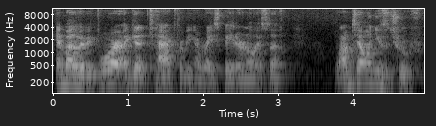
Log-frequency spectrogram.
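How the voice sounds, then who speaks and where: A man's voice: mid-range voice, fast. A male veteran vlogger giving an angry, emphatic political rant and repeating his points. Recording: roomy echo.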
